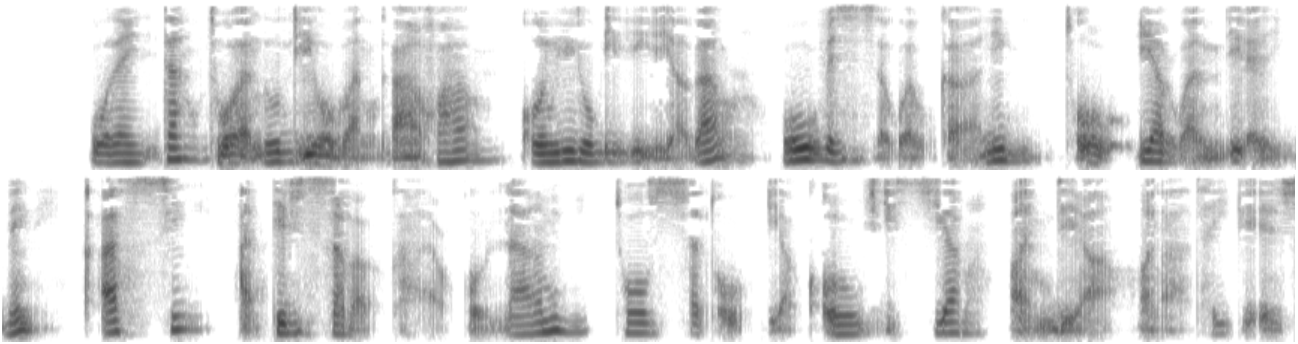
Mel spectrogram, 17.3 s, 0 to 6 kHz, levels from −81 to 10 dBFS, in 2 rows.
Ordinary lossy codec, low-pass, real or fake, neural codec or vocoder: MP3, 24 kbps; 5.4 kHz; fake; autoencoder, 44.1 kHz, a latent of 192 numbers a frame, MeloTTS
